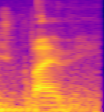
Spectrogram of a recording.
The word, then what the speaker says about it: Spivey: How do I pronounce it? I say Spivey.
